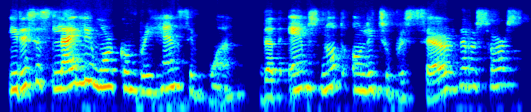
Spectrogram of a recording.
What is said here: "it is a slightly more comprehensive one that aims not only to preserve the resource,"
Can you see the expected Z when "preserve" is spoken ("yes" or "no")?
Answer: no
